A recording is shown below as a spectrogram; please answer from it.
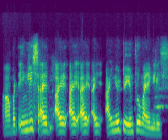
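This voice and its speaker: A man from Maharashtra, India, with an Indian accent and Marathi as his first language, a schoolteacher speaking haltingly with many fillers on a group call. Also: a little high, animated, darkish tone, dry recording, highs cut off. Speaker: schoolteacher, participant. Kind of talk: casual group video call.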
